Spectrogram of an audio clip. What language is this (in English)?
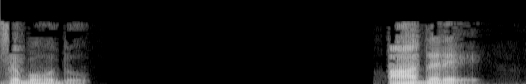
Kannada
